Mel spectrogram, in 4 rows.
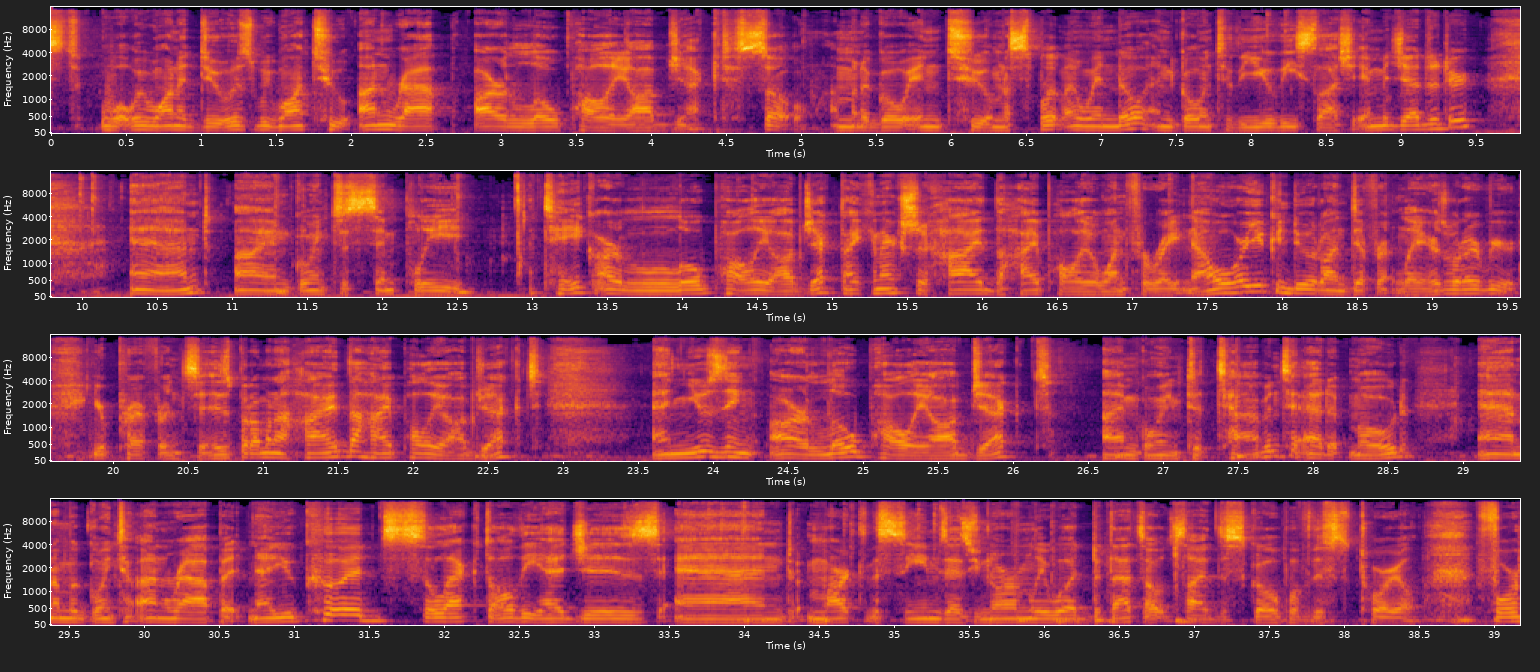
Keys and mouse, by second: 2.2-6.6 drag, 9.9 middle click, 10.0-12.1 drag, 14.3-16.2 shift+drag, 16.2 middle click, 17.2-19.2 drag, 23.2-27.5 middle drag, 27.5 Tab, 31.2-34.0 drag, 36.1 shift+a, 36.3 shift+a, 36.9 shift+a, 38.7 a, 39.0 u.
